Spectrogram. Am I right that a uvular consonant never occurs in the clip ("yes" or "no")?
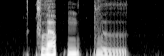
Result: yes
